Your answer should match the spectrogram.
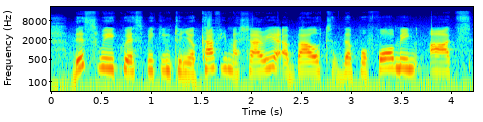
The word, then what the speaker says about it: Nyokabi: It's Nyokabi, not Nyokabi. Nyokabi, spelled with a B, pronounced as an F.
